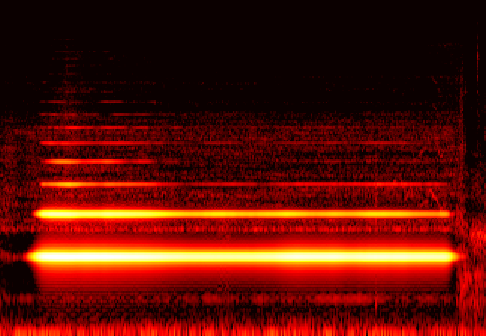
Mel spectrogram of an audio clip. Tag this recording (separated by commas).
Music, woodwind instrument, Musical instrument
